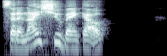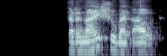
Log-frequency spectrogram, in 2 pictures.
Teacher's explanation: And when puts them together, we don't really hear the S, but we hear the SH.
